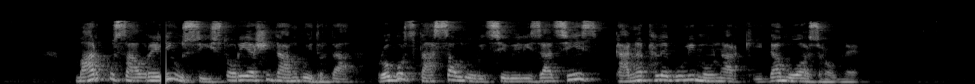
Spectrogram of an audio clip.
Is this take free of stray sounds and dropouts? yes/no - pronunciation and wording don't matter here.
no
